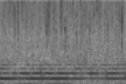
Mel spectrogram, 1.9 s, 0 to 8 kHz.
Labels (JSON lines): {"label": "biophony, midshipman", "recorder": "SoundTrap 500"}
